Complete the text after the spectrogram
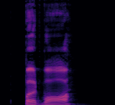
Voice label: "เปิดเปิง", ภาษาโคราช; แตกหนีไป แตกกระเจิง

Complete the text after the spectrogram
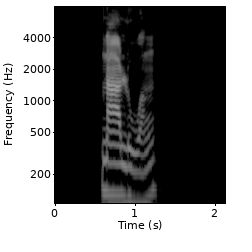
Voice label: "นาวาน", ภาษาโคราช; 1. นาที่ทำด้วยการไหว้วานญาติพี่น้อง หรือเพื่อนบ้านทำโดยไม่มีค่าจ้าง

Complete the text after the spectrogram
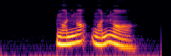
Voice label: "หง็อนเงาะหง็อนหง่อ", ภาษาโคราช; ดูคำว่า หง็อนหง่อ

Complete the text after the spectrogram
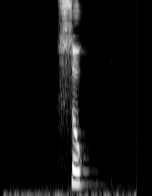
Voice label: "ซุ่ก", ภาษาโคราช; 1. ซ่อนแอบ เรียกเล่นซ่อนหาว่า เหล่นซุ่ก

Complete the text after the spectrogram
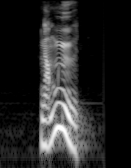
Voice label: "หงำหงืด", ภาษาโคราช; บ่นพึมพำ

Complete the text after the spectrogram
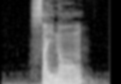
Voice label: "ใส่หนอง", ภาษาโคราช

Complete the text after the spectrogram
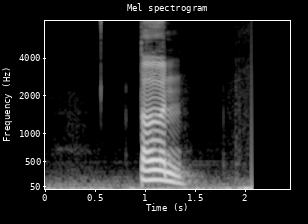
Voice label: "เติน", ภาษาโคราช; 1. ละเมอพูด

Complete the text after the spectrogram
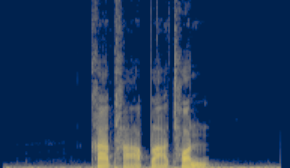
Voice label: "คาถาปล๋าช่อน", ภาษาโคราช

